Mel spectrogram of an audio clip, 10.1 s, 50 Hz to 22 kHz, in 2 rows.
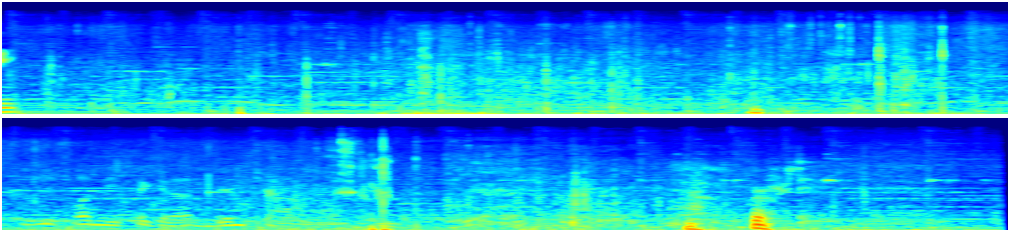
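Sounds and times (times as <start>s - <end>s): footsteps crunching through dry brush: 0.0s - 8.4s
background music: 0.0s - 10.0s.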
